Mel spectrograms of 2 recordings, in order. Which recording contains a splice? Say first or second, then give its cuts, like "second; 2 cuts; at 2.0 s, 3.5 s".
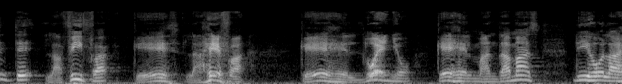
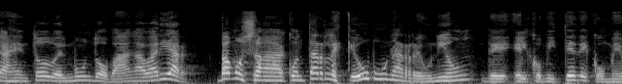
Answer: second; 1 cut; at 2.1 s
